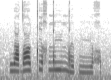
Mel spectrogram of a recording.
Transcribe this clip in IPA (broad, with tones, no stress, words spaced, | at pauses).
wi˨dˤuː˧ǃi˦˨χ ŋ͡ǃyː˦ŋ͡ǃø˨ pyː˨χ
